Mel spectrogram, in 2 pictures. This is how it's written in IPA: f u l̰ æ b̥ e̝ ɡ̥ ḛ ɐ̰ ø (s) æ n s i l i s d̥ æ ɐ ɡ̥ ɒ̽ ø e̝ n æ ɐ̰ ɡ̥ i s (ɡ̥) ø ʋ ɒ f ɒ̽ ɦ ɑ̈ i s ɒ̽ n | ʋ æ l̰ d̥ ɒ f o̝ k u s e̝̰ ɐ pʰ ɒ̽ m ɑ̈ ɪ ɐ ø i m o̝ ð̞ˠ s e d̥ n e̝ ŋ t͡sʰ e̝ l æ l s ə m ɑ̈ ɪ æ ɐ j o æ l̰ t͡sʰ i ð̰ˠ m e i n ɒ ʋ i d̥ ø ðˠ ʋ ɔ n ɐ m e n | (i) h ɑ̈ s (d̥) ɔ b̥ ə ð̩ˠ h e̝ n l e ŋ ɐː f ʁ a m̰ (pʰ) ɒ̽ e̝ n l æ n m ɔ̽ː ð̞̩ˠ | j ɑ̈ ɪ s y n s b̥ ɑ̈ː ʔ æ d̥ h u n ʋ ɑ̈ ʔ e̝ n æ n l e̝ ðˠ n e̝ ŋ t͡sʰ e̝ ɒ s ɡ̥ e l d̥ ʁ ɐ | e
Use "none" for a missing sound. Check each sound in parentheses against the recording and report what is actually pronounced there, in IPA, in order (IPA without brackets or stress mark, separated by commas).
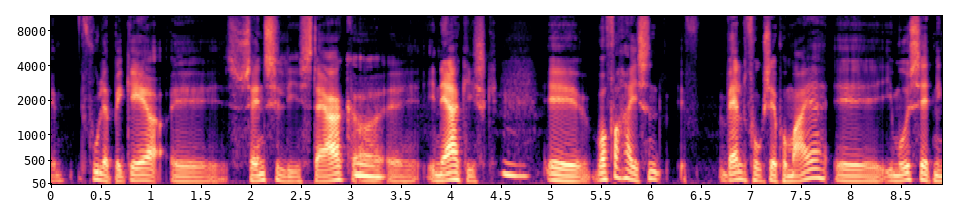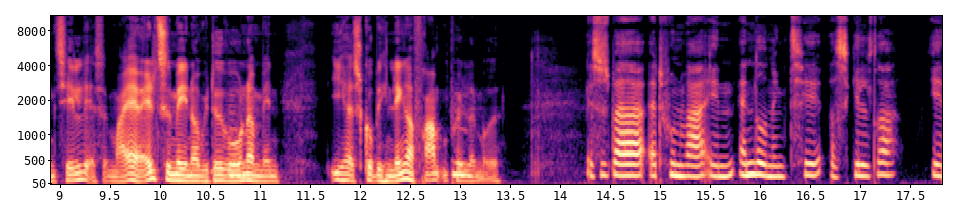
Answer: s, ɡ̥, i, ɡ̥, pʰ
